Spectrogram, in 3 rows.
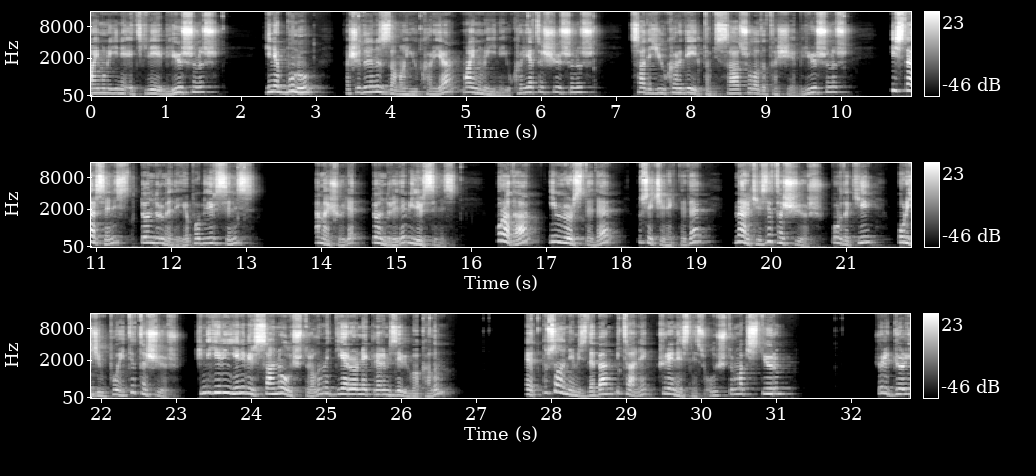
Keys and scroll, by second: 2.7 shift+space, 11.5 shift+space, 25.8 ctrl+n, 28.6 x, 29.8 shift+a.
